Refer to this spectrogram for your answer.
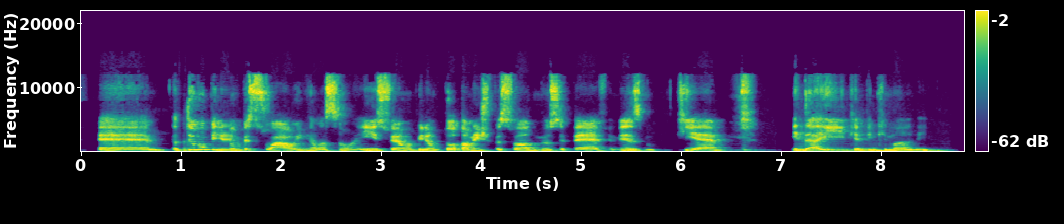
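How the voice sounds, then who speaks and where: A woman uses a normal speaking voice with lively intonation. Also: medium pitch for a woman, moderate pace. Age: 30s. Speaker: consulting project manager. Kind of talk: panel discussion.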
